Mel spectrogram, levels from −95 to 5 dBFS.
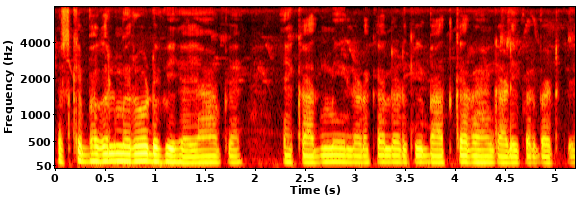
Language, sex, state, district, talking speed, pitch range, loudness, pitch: Hindi, male, Jharkhand, Palamu, 230 wpm, 115-125 Hz, -16 LUFS, 120 Hz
